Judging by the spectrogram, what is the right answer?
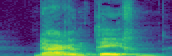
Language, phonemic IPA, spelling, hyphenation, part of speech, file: Dutch, /ˌdaːr.ɛnˈteː.ɣə(n)/, daarentegen, daar‧en‧te‧gen, adverb, Nl-daarentegen.ogg
- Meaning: on the other hand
